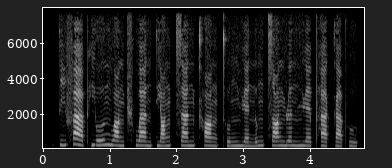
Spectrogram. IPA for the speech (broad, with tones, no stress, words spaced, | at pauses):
t̪i˧˥ fä˥˩pʰjo˧˥ʊ̯ n̪wɑ˥˧ŋʈ͡ʂʰwa˥˩nt̪jɑ˧˥ŋ t͡sa˥n kʰɑ˥˩ŋt̪ʰʊ˧˥ŋ n̪ɥɛ˨˩nʊ˥ŋt͡sɑ˥ŋ ɻə˥nn̪ɥɛ˥˧pʰä˥˧ kä˥˧pʰu˥˩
